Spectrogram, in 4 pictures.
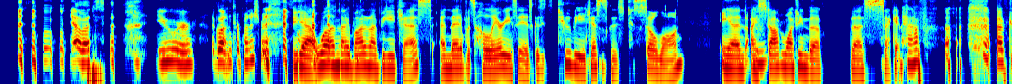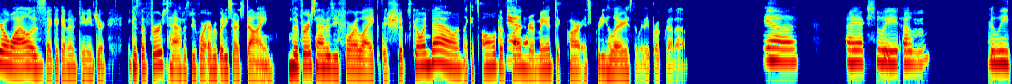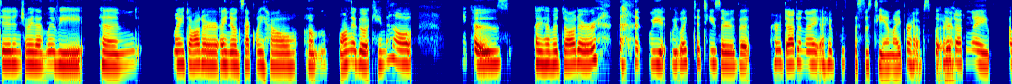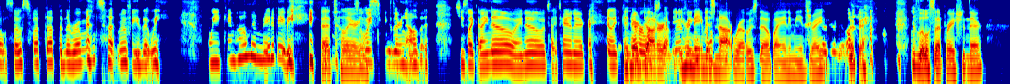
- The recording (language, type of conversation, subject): English, unstructured, Have you ever cried while reading a book or watching a movie, and why?
- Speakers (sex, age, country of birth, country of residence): female, 40-44, United States, United States; female, 55-59, United States, United States
- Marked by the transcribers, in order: laugh; laughing while speaking: "Yeah that's"; other background noise; laugh; laughing while speaking: "punishment"; laugh; laugh; chuckle; laughing while speaking: "romance"; laughing while speaking: "we"; laughing while speaking: "baby, so we tease her now that"; laugh; chuckle; laughing while speaking: "now"; laugh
